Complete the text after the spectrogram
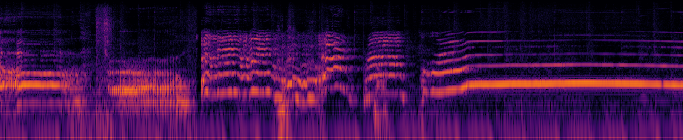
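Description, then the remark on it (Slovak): An excited Basenji dog's loud, warbling yodel rises and falls in pitch, breaking into yelping cries and sliding wails before settling into a long, steady siren-like howl, with no talking. “On jodluje, alebo kričí, alebo sa dokonca mení až na sirénu, alebo aj všetko naraz a potom to môže znieť nejako takto.”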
